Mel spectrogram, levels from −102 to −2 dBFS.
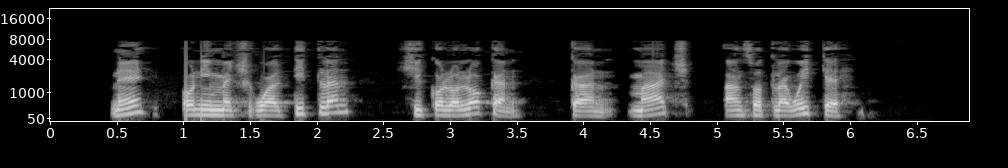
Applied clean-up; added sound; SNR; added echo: none; none; none; none.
